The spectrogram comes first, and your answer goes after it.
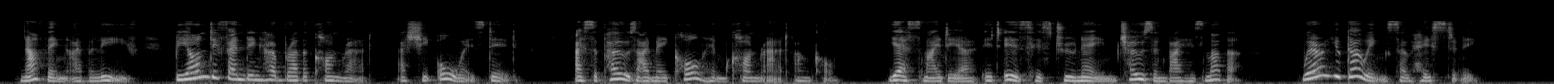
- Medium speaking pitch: Yes, medium, 180 Hz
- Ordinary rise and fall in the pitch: No, wide, 6.6 semitones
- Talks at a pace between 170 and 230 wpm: No, average, 145 wpm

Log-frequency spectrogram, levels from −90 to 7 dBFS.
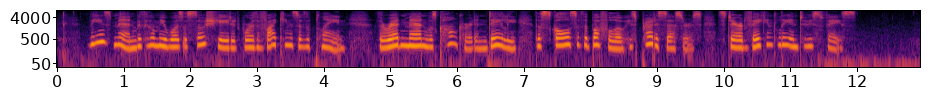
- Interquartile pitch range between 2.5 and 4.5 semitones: Yes, average, 4.1 semitones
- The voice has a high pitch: Yes, very high, 260 Hz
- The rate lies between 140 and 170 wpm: Yes, average, 150 wpm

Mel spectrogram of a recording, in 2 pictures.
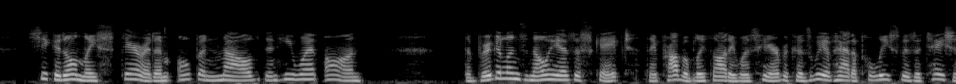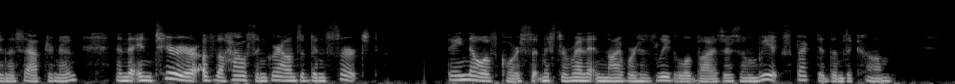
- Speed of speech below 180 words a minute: No, average, 200 wpm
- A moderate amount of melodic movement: Yes, average, 4.6 semitones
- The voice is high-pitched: No, medium, 175 Hz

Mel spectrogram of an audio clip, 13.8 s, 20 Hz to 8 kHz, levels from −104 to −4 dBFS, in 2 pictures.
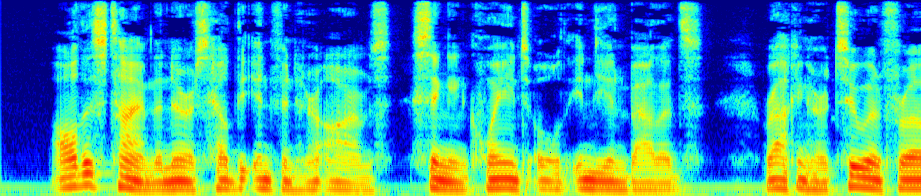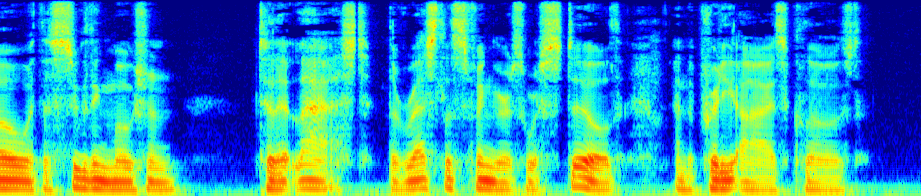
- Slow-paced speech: No, average, 165 wpm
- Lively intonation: No, average, 3.0 semitones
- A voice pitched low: Yes, very low, 85 Hz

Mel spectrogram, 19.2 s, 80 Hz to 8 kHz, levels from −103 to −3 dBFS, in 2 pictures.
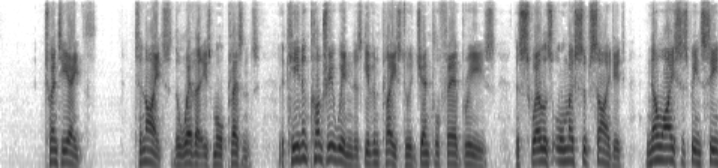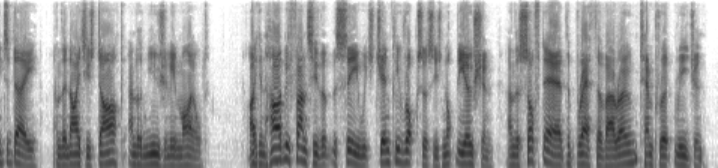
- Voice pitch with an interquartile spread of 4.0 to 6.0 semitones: Yes, average, 4.3 semitones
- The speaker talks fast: Yes, fast, 210 wpm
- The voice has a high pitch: No, low, 135 Hz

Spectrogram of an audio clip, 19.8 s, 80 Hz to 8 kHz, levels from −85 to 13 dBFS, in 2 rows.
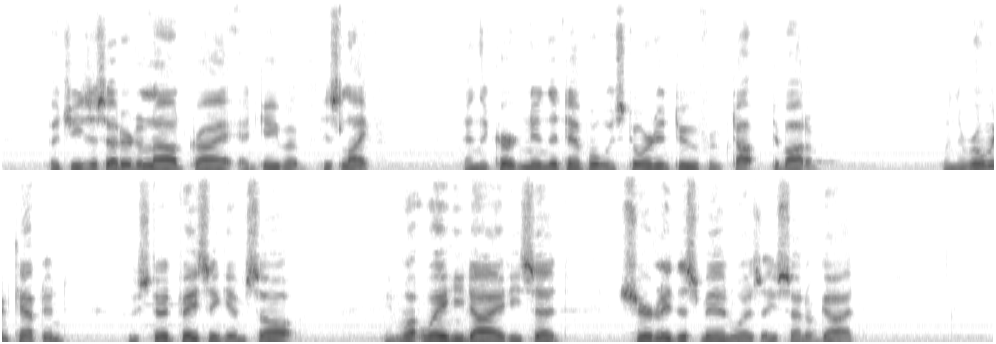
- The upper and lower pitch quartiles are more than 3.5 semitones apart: No, average, 2.7 semitones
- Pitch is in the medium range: No, low, 130 Hz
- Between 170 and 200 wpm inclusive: No, average, 155 wpm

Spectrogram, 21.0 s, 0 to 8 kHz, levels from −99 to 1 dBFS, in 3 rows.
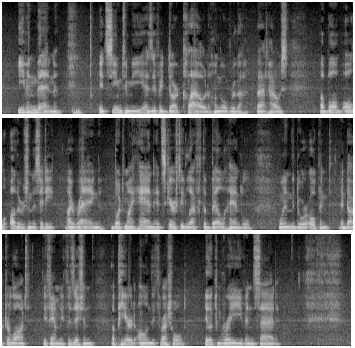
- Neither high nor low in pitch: No, low, 120 Hz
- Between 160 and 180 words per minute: No, average, 145 wpm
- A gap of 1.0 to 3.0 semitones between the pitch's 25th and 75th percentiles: Yes, narrow, 2.5 semitones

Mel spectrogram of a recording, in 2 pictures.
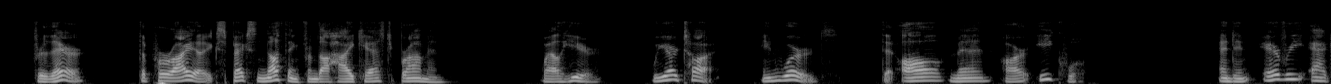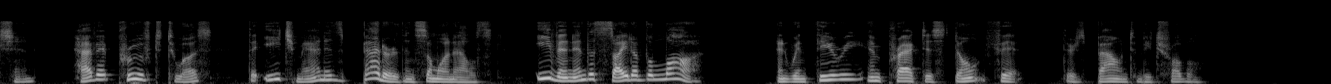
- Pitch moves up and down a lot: Yes, wide, 7.5 semitones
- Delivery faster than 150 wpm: No, average, 140 wpm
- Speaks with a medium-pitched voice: Yes, medium, 150 Hz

